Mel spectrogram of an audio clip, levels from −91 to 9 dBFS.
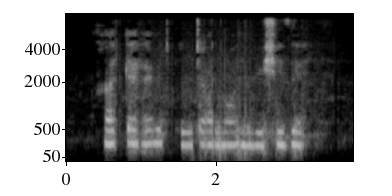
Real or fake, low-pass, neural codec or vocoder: fake; 7.2 kHz; codec, 16 kHz in and 24 kHz out, 2.2 kbps, FireRedTTS-2 codec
